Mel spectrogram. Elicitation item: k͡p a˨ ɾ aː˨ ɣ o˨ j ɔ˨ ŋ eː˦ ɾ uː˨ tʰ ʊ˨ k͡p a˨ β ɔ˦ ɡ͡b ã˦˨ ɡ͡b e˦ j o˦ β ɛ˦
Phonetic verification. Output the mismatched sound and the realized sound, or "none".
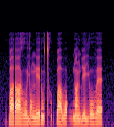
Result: none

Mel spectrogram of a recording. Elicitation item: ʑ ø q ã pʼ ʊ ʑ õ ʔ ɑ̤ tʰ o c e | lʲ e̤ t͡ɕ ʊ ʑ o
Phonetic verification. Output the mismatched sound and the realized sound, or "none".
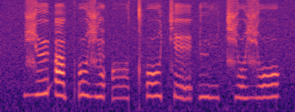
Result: q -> ʔ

